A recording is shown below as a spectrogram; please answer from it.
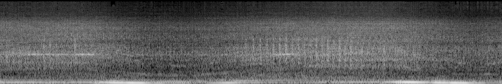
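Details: Toyota Supra 7M-GTE: rough, lumpy engine note with uneven thuds rising and falling as it revs; owner suspects an engine knock, cause unknown.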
